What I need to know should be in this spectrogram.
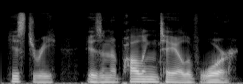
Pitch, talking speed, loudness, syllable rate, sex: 105 Hz, 175 wpm, -19 LUFS, 5.5 syllables/s, male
